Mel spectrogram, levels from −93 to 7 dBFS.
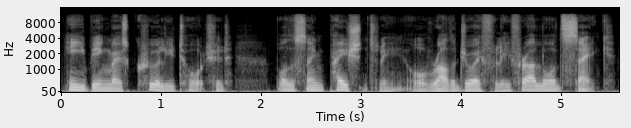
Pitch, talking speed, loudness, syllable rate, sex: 95 Hz, 170 wpm, -19 LUFS, 4.8 syllables/s, male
